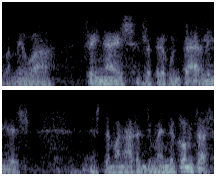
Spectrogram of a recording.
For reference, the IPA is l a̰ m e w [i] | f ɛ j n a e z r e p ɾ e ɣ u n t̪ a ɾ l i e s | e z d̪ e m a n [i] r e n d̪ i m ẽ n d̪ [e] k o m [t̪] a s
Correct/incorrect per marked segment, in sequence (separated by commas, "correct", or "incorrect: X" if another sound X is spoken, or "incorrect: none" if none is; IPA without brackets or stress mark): incorrect: a, incorrect: a, correct, correct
